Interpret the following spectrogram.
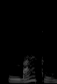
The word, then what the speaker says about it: M'Baku: Mbaku.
